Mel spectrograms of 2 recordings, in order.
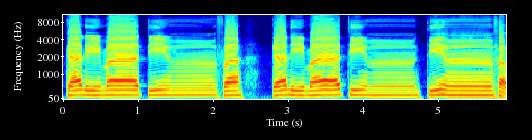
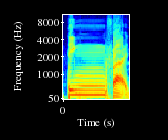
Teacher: kita samarkan huruf tin ya kepada huruf ta, seakan-akan kita langsung menghurufkan huruf fa. Maka kalimatin fa, kalimatin tin fa, bukan ting fa, jangan ang. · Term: ikhfa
